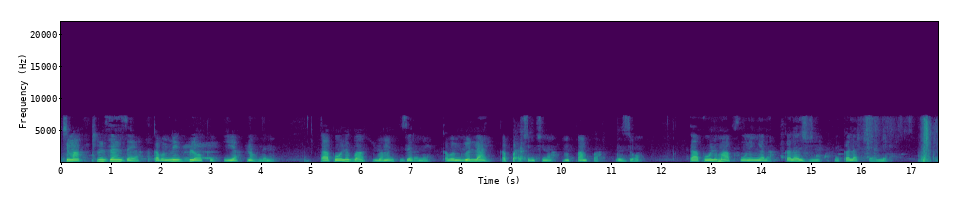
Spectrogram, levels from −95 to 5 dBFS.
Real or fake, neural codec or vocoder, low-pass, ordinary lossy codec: real; none; 7.2 kHz; AAC, 32 kbps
